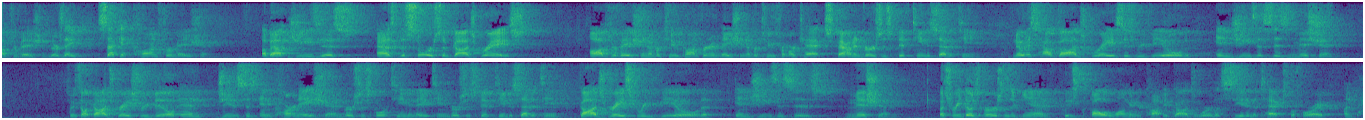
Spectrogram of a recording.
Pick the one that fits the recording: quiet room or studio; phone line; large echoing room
large echoing room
